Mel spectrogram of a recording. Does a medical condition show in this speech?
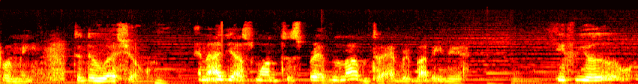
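Yes: multiple sclerosis; progressive form.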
